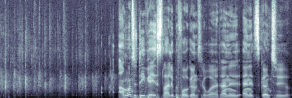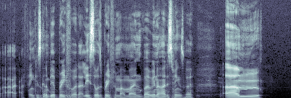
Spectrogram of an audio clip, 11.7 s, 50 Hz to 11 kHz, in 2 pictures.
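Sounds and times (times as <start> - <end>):
crowd applauding: 0.0 - 2.9
speech: 2.4 - 11.1.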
